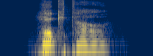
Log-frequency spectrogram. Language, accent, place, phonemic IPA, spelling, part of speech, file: German, Germany, Berlin, /ˈhɛktaːɐ̯/, Hektar, noun, De-Hektar.ogg
- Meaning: hectare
